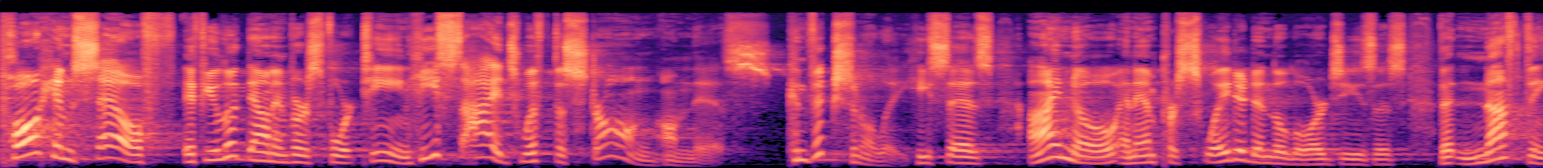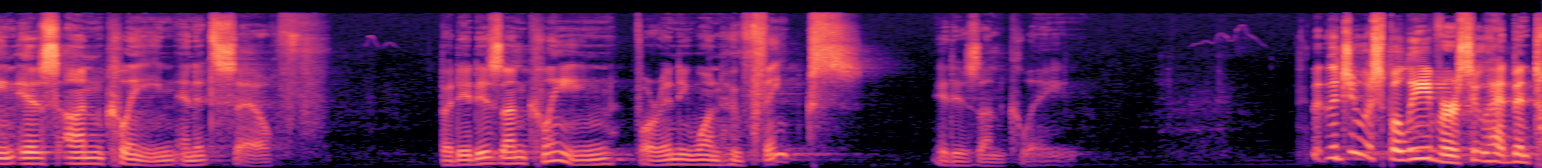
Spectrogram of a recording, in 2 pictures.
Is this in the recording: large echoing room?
yes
